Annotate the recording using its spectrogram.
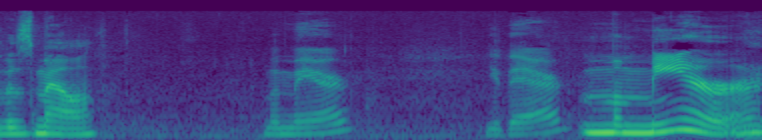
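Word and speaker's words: Mimir: mouth mamir you there mamir yes that's how you say it good oh my God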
